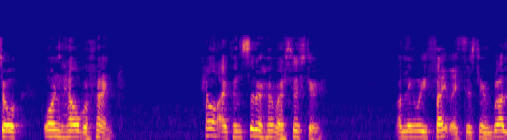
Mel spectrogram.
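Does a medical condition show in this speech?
Yes: cerebral palsy; has had surgery.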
